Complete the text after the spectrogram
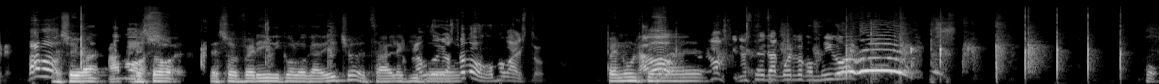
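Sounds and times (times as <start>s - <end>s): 
speech: 0.3s - 9.3s
rhythmic clapping in unison: 2.0s - 3.5s, 6.6s - 11.5s.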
